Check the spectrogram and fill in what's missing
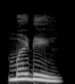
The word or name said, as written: ಮೊಟಲೆ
